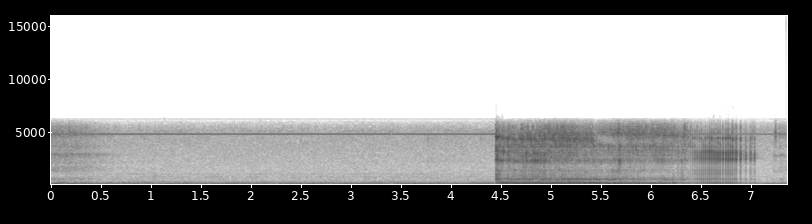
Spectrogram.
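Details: Sleeping pit bull guard dog snoring: low rumbling breathing that grows into a louder rattling snore partway through.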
